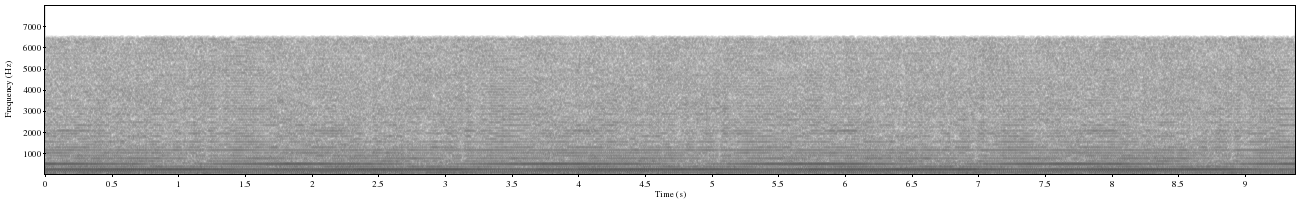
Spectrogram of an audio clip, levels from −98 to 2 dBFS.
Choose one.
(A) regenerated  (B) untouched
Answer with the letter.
A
